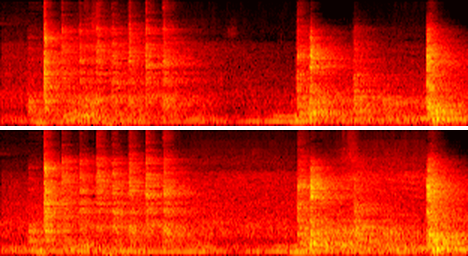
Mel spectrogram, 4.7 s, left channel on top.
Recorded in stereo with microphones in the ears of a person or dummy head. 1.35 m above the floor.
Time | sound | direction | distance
0.3 | a crack | 20° left (ahead or behind) | 1.1 m
3.0 | a door slam | 30° left (ahead or behind) | 1.0 m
